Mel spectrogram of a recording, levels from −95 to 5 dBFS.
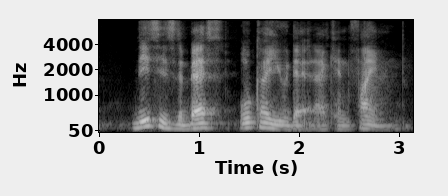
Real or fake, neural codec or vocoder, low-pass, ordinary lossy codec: fake; codec, 16 kHz, 4 kbps, FreqCodec, smaller model; none; none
